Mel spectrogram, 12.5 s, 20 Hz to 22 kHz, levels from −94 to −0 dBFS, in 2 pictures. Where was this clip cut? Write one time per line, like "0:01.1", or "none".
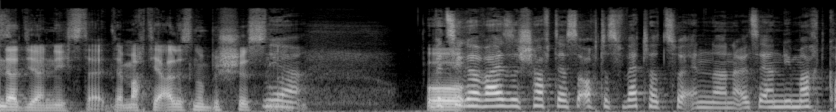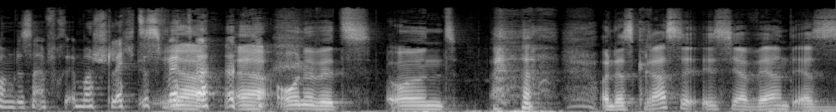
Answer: none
